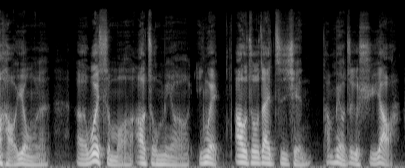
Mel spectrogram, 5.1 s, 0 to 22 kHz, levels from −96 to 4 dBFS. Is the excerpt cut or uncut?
cut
